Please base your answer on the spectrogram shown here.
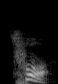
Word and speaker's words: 错: Bad translates to 错 and is pronounced using a falling tone, or the fourth tone. Let's try and say 错. It is said with a falling tone, like 错.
